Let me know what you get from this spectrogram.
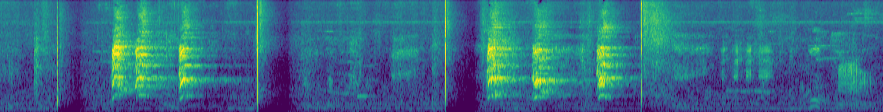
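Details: American Bulldog puppies giving short harmonic barks and yelps in two bursts, around two seconds and again near eight to nine seconds, separated by sharp clicks and quieter gaps, with a steady low hum underneath.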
